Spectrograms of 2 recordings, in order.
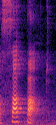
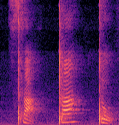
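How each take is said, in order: First: Said in the usual way. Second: "Sapato" very slow in three beats, sa, pa, to; syllable by syllable. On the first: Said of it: "Vou fazer a sapato e boné com vocês". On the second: Shown as a demonstration. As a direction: punch each syllable of "Sapato" separately. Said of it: "dividir a sílaba sapato".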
